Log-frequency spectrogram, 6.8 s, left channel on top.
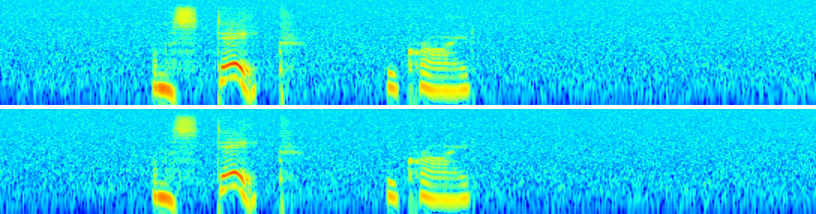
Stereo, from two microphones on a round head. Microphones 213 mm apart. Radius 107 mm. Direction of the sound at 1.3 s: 15° left (ahead or behind).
